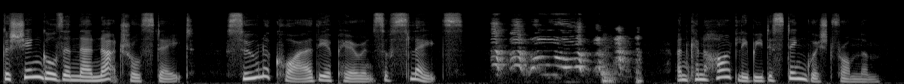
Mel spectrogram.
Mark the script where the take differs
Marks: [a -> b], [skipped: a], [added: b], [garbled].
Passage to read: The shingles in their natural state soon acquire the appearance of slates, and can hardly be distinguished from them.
The shingles in their natural state soon acquire the appearance of slates, and can hardly be distinguished from them.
